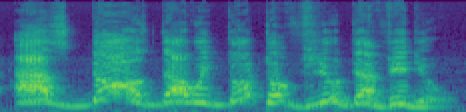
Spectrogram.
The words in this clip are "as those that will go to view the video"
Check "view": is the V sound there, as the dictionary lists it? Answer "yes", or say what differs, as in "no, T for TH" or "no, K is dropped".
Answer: yes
